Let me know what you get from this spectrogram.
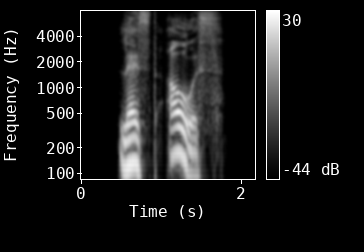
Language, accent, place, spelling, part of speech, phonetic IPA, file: German, Germany, Berlin, lässt aus, verb, [lɛst ˈaʊ̯s], De-lässt aus.ogg
- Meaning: second/third-person singular present of auslassen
